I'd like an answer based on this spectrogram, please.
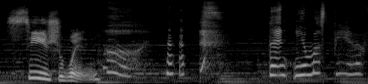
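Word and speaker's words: Sigewinne: for you but thank you for your concern seen sewin sorry I mispronounced your name sein then you must be here for those two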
